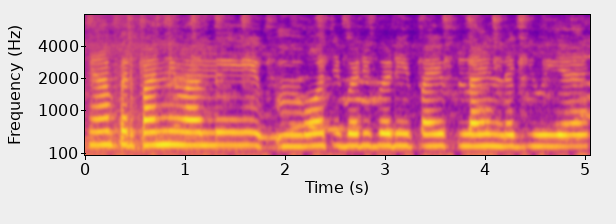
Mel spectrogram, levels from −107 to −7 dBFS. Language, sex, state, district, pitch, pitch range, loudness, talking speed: Hindi, female, Rajasthan, Bikaner, 255 Hz, 245-265 Hz, -17 LUFS, 140 wpm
